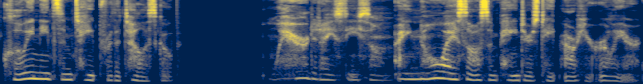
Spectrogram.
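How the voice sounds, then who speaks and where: Sentimental, shy teen girl, video game inner monologue. Hushed, husky-soft delivery, medium pitch, dry studio sound. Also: no room sound. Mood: thoughtful. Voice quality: soft, breathy, whispery. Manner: gentle, musing, talking to herself. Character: teenage girl, shy, wistful, nerdy and sentimental. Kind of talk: introspective game character monologue.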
